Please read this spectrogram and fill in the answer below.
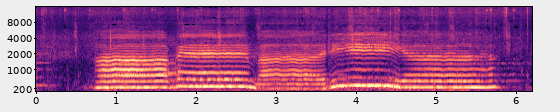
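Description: Voices of a procession singing a slow hymn as one melody in long held notes, each about a second, stepping up and down in pitch; it begins after a short pause near the start.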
